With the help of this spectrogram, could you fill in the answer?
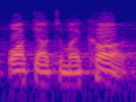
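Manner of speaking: usual speaking voice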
